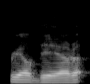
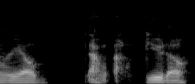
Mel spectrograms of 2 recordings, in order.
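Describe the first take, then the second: First: The name has an r sound misplaced. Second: The name has no misplaced r sound. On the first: The speaker calls it wrong. "I always say that wrong" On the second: The speaker calls it right. "I always want to put an R in there somewhere else"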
